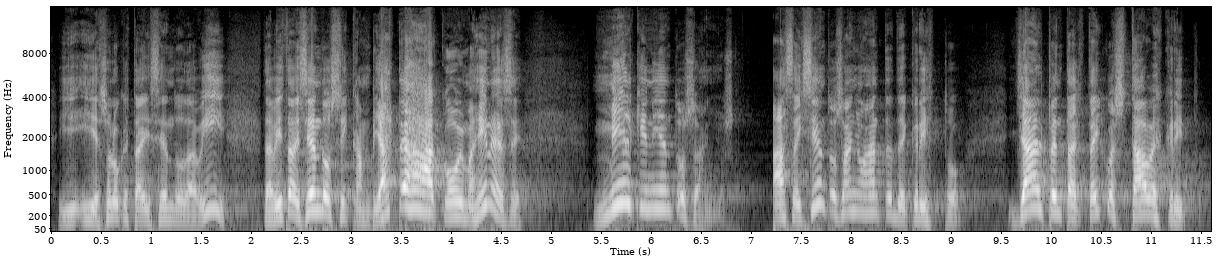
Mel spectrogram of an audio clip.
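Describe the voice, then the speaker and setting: A man preaching in a church, his voice high and swinging widely in pitch as he moves between hushed teaching and shouted exclamations. The sound carries a long reverb from the hall around him. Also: big pitch swings, moderate pace. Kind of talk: sermon. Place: church sanctuary.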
